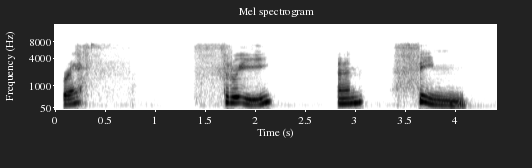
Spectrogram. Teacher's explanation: So, one of these sounds is going to produce a vibration as you pronounce it and the other one is not the air is going to pass through and it's not going to produce any vibration in the vocal cords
